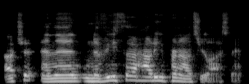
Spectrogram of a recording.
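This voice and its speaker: With a fairly high voice and a fast delivery, a young student elections director moderates a debate over a video call. He begins apologetic and chatty, leaning on fillers, and then shifts to reading the rules formally for the live virtual debate.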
